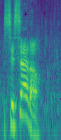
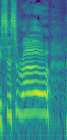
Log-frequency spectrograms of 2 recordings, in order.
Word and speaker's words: Cicero: Cicero. Cicero. Ah! Who's asking? – I think it's pronounced Kikero, actually, yeah.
